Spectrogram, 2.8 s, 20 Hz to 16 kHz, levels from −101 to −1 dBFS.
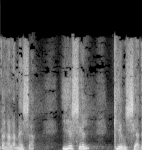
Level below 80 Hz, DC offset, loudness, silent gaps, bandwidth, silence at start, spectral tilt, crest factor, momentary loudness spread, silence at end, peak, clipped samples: -38 dBFS; under 0.1%; -15 LUFS; none; 12.5 kHz; 0 s; -3 dB/octave; 16 dB; 15 LU; 0 s; -2 dBFS; under 0.1%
